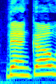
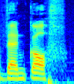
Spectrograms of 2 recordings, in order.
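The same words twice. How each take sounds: First: The name is said the American English way. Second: The name is said the Dutch way.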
